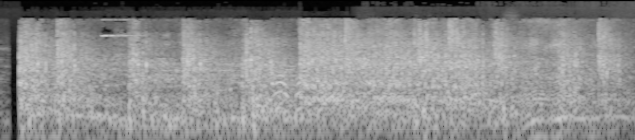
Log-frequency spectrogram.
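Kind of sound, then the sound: impact, gunfire at street protest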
